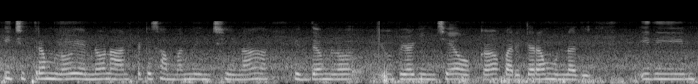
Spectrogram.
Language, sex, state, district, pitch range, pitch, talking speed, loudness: Telugu, male, Andhra Pradesh, Srikakulam, 235-250 Hz, 240 Hz, 105 wpm, -18 LUFS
